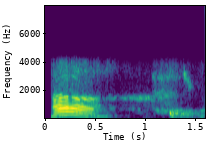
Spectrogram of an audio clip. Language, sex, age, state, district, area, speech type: Maithili, female, 45-60, Bihar, Muzaffarpur, rural, conversation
